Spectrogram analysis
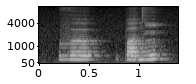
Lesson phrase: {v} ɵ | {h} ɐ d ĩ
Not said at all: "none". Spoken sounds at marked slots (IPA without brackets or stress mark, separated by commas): v, p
